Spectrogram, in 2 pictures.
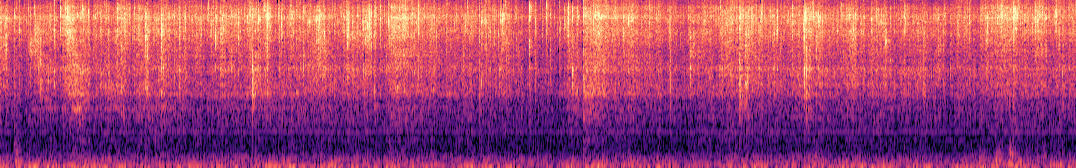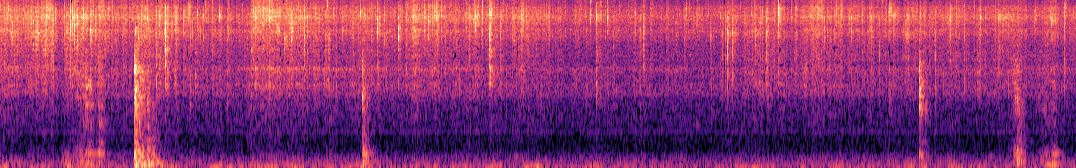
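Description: Egg omelette sizzling steadily on a flat griddle pan (tawa), with a few knocks and scrapes of a spatula against the pan; the loudest knock comes just past the middle.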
